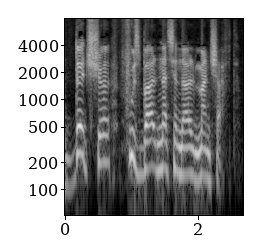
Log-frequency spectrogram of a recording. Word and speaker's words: Deutsche Fußball-Nationalmannschaft: aux odes consacrées à la Deutsche Fußball-Nationalmannschaft.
